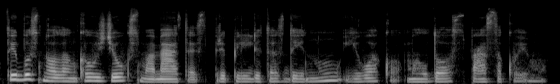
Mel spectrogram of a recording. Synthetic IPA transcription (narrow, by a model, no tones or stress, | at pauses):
t̪ɐɪbʊsnuɔlˠɐŋkɐʊsd͡ʒʲɛʊksmoːmʲæːt̪ɐspʲɾʲɪpʲɪlʲd̪ʲɪt̪ɐsd̪ɐɪnuːjuɔko̰ːmɐlˠd̪oːspɑːsɐkoːjɪmuː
